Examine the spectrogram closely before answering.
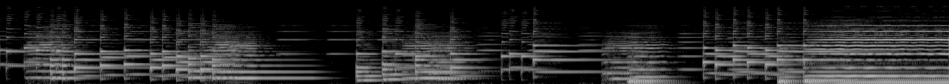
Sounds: piano
fiddle
music
cello

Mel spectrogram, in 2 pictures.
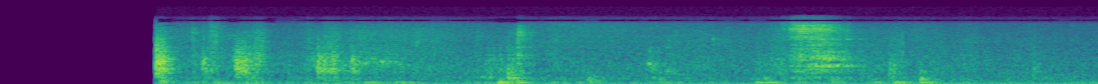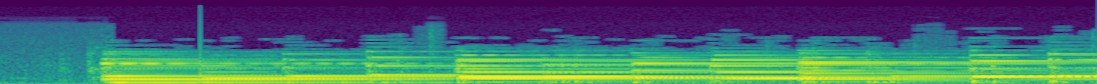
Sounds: music
piano
keyboard (musical)
musical instrument
electric piano

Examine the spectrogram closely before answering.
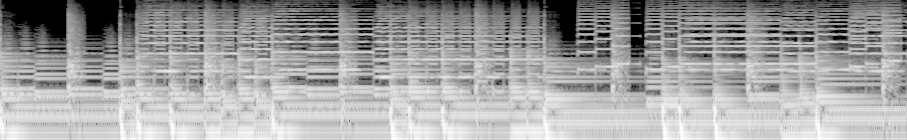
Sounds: music

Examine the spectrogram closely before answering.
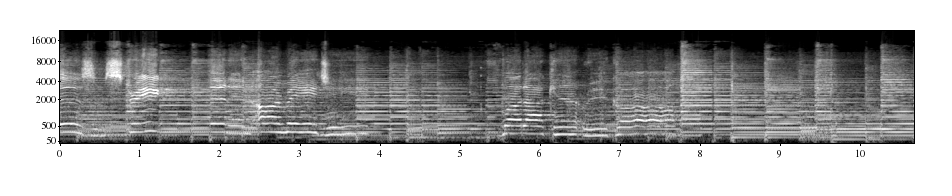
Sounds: music

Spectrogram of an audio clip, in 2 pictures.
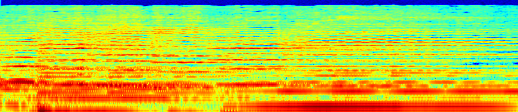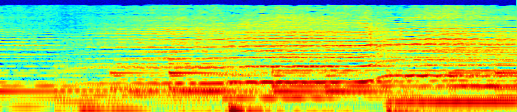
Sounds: musical instrument
violin
music

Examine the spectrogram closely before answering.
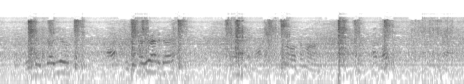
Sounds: speech

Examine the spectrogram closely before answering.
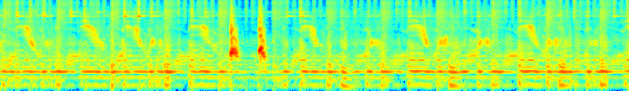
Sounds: playing didgeridoo

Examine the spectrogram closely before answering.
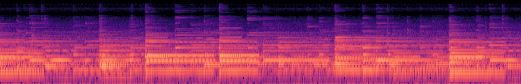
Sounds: musical instrument
music
strum
plucked string instrument
guitar

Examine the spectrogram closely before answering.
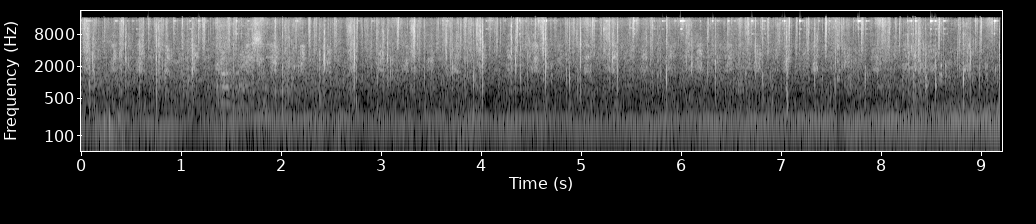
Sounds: speech

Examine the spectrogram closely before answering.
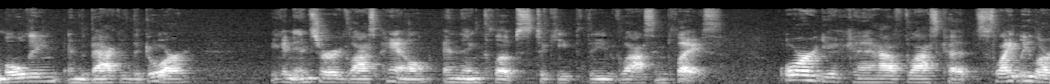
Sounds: speech

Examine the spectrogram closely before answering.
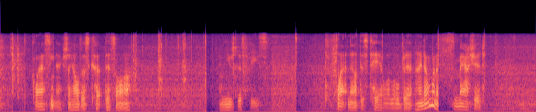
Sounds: speech

